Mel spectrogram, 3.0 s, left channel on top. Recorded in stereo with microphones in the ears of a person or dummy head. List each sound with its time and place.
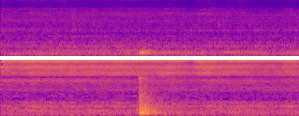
0.0 s a lawn mower: 85° right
